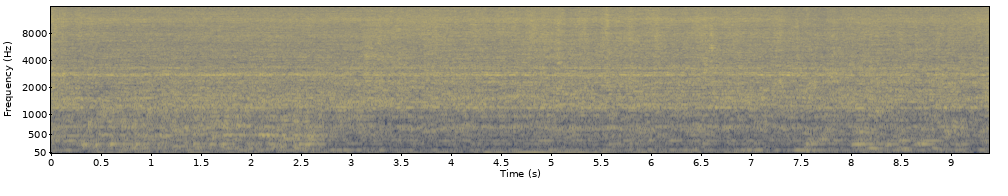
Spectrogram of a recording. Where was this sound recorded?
in a restroom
